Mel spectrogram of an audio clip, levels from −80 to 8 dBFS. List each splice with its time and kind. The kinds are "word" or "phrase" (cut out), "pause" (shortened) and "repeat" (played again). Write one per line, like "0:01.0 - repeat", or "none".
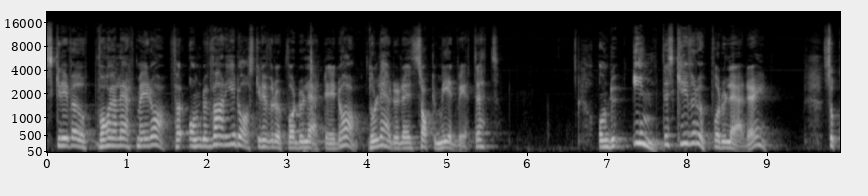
none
